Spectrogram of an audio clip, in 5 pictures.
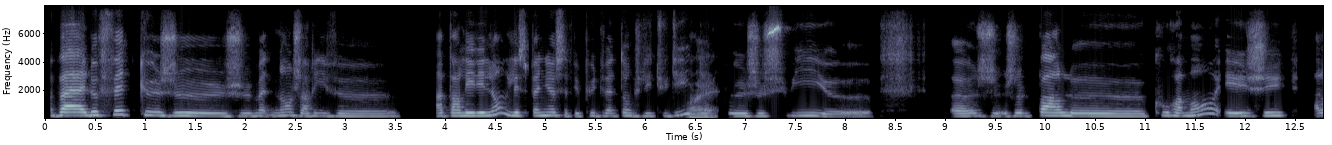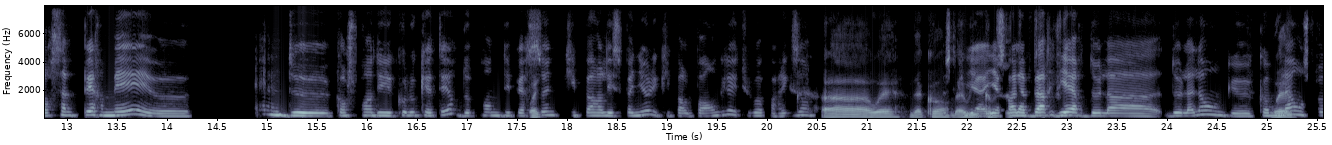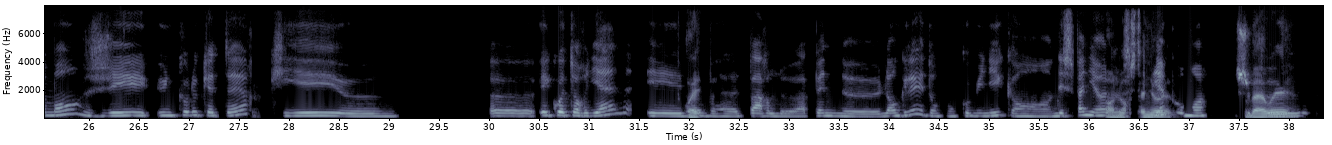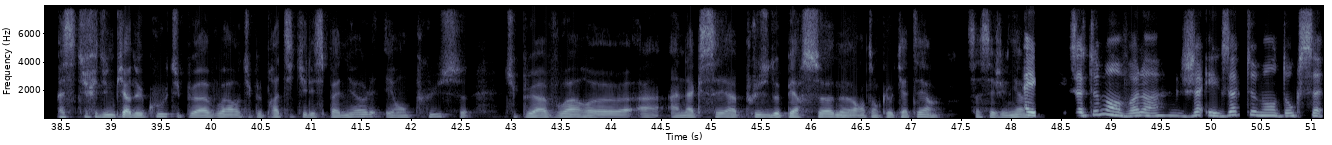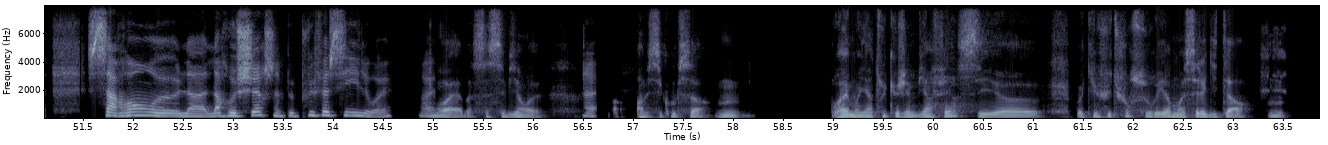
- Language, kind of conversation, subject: French, unstructured, Quelle activité te fait toujours sourire ?
- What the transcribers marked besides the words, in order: unintelligible speech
